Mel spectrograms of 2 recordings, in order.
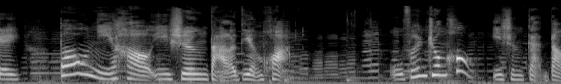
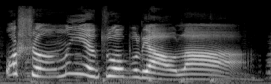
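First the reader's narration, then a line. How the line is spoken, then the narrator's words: Crying. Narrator (Chinese): 他哭道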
